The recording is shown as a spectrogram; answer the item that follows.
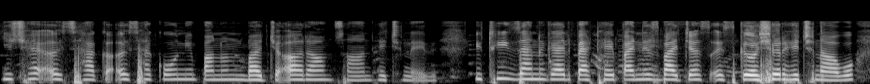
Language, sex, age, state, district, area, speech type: Kashmiri, female, 30-45, Jammu and Kashmir, Srinagar, urban, spontaneous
